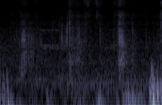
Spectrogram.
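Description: Footsteps of someone walking on gravel, about three steps at an even pace.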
